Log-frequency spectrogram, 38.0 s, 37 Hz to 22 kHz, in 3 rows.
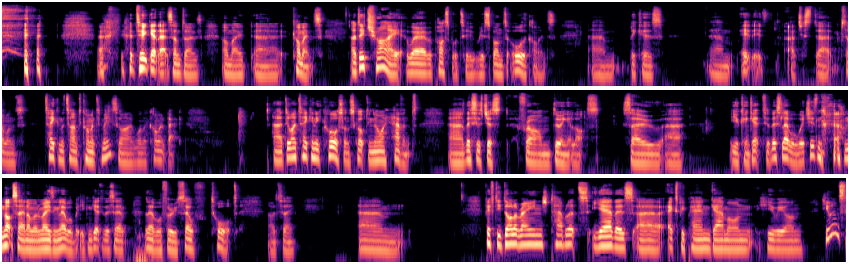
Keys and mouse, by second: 2.1 f, 4.5 click, 4.9 middle click, 5.4 click, 5.8 middle click, 6.4 click, 6.9 middle click, 7.7 click, 8.1 middle click, 8.6 ctrl+click, 9.0 middle click, 9.6 click, 10.0 middle click, 10.5 click, 10.9 middle click, 11.6-18.1 shift+drag, 18.1-21.5 middle drag, 21.5-23.2 shift+drag, 23.2-38.0 middle drag.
